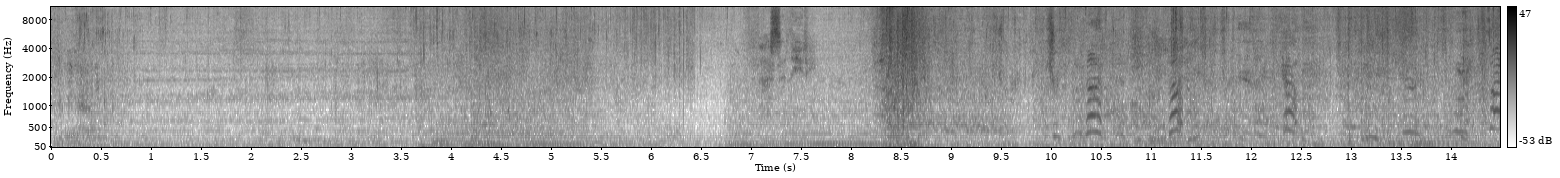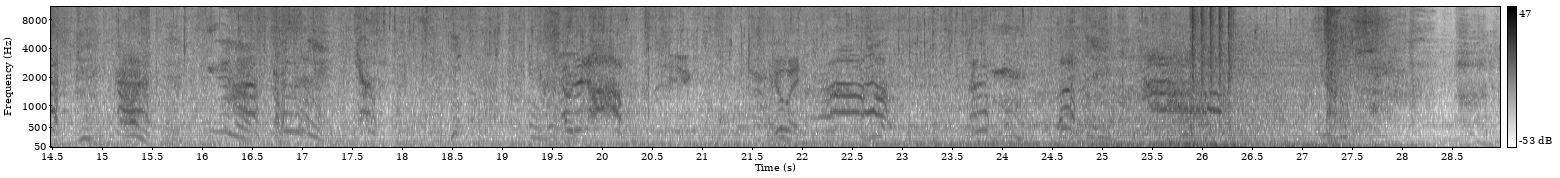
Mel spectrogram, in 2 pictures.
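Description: Fires crackle and roar.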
